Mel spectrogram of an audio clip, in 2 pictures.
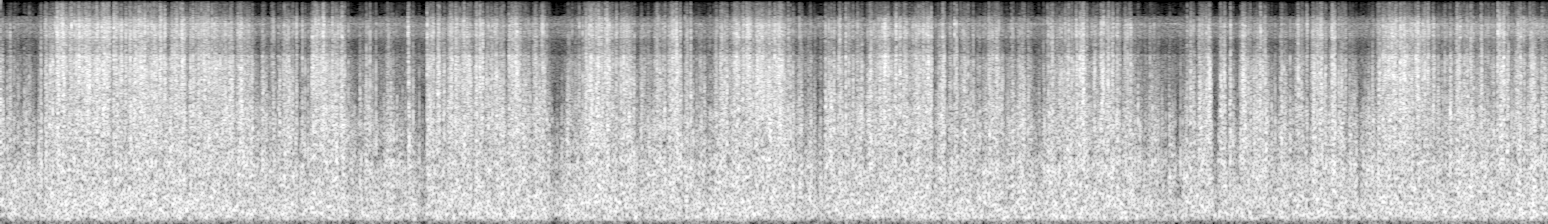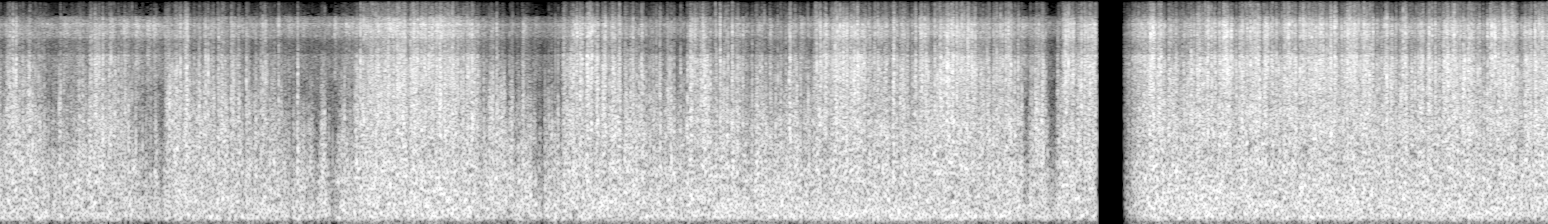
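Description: Wind buffeting the microphone over the steady rumble of a passenger train running at speed, heard from an open coach door. Near the end the sound drops out completely for a split second.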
